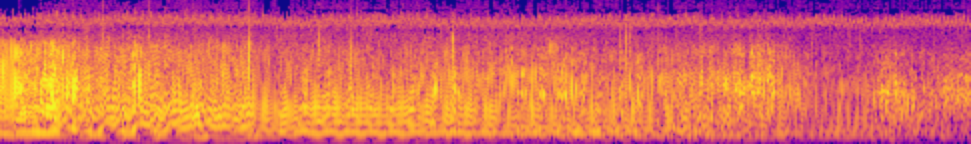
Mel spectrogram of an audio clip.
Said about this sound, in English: In the plane, we stand packed abreast. I'm jumping, one but last of my stick. And as we stand there in these planes, for there's no room to sit, we feel the tremendous vibration of the four motors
